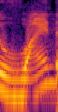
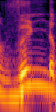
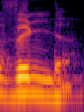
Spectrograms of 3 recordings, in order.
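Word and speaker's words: wind: उच्चारण करते हैं साथियों ये वाइंड नहीं बोलते हैं इसको विंड बोलते हैं ठीक है इसको हम क्या बोलते हैं इसको हम बोलते हैं विंड क्लियर है लेकिन क्या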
